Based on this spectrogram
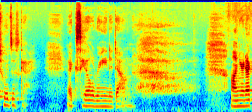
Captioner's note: deep breaths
